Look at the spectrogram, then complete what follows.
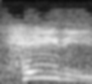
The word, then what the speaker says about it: Haiti: roof of his mouth it's Haiti fella just plain Haiti you know there is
